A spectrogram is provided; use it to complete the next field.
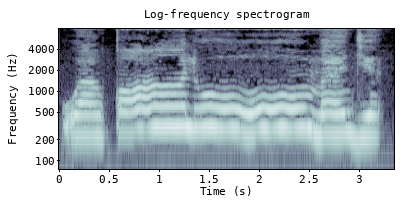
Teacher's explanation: Ya, di sini jim yang mati, kita tahu jim bersifat qalqalah. Jadi bila dia mati di tengah kalimah, kita kena lantunkan dengan lantunan lunak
